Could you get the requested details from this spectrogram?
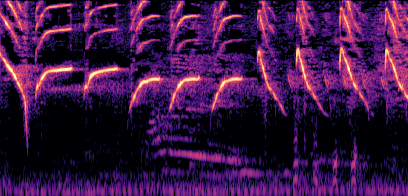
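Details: Canary singing to prompt other canaries into song, delivering spaced clear whistled notes that swoop down and up, about two per second, against a faint low hum.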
